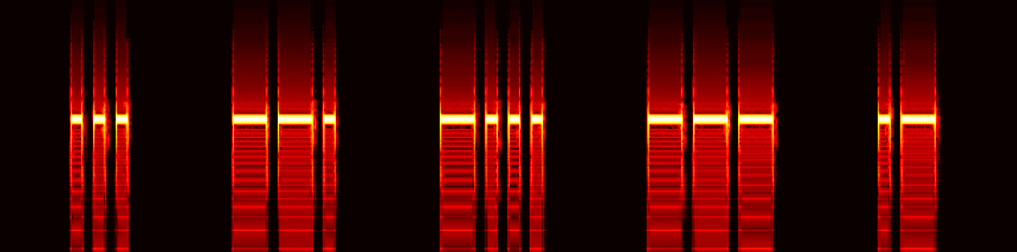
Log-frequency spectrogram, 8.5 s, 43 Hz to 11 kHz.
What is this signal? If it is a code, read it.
Morse code, heard as a keyed tone, about 13 wpm, spaced as for 7 wpm, 800 Hz. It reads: SGBOA
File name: LEZIONI / 7 GF9Z / 7 G ws 12wpm 3140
